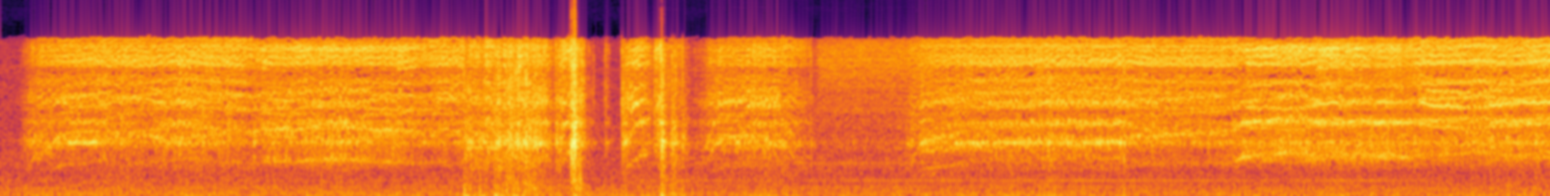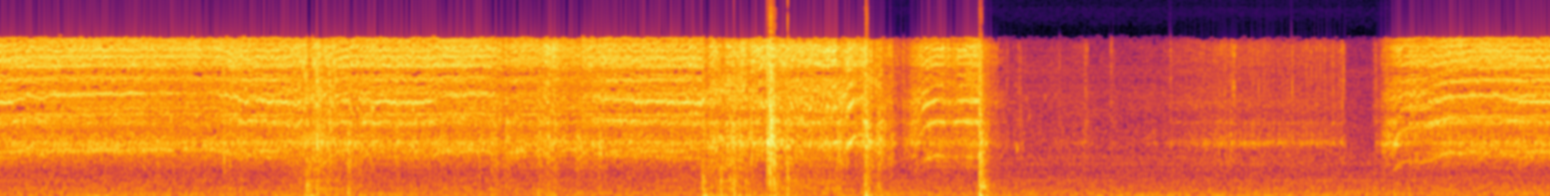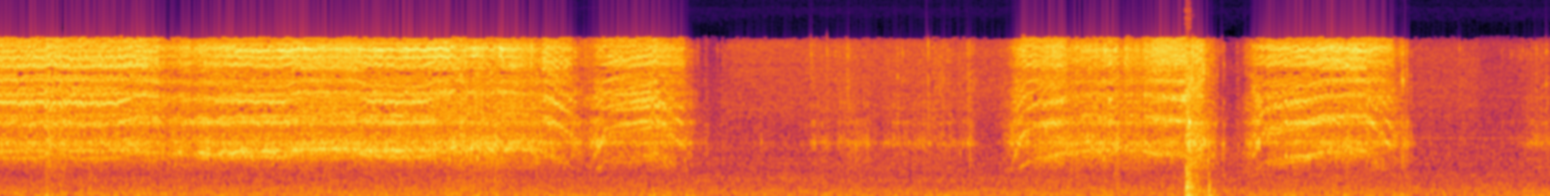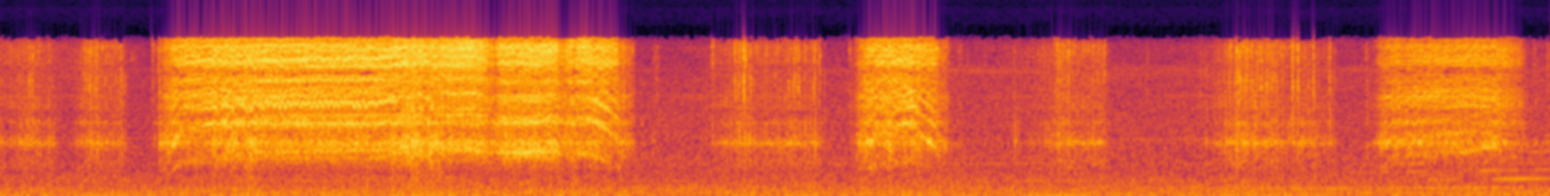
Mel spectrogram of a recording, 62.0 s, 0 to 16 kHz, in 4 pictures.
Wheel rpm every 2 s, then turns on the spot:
120, 160, 140, 90, 60, 160, 190, 200, 230, 210, 230, 210, 120, 10, 50, 210, 210, 220, 140, 10, 70, 160, 90, 10, 150, 220, 70, 50, 20, 10, 50.
26-28 38-40 44-48 52-58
